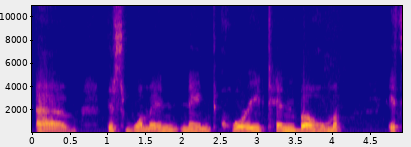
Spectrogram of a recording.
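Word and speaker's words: ten Boom: It is the story of this woman named Corey Tenboom. It says boom, but boom is how you pronounce it in Dutch.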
